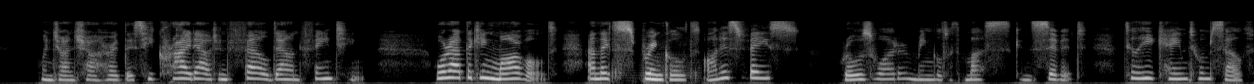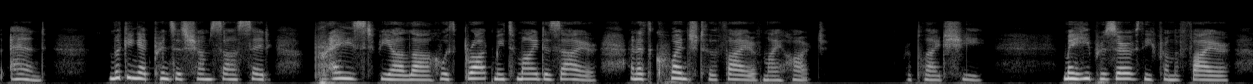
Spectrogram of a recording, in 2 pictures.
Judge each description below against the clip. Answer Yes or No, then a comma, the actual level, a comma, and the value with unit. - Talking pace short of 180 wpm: Yes, average, 160 wpm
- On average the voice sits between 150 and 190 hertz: No, high, 240 Hz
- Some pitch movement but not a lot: Yes, average, 3.5 semitones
